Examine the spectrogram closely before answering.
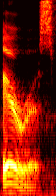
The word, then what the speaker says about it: Aerith: Most people are just going to say Aerith. Some people might even say Eris because it was spelled that way in the original game.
